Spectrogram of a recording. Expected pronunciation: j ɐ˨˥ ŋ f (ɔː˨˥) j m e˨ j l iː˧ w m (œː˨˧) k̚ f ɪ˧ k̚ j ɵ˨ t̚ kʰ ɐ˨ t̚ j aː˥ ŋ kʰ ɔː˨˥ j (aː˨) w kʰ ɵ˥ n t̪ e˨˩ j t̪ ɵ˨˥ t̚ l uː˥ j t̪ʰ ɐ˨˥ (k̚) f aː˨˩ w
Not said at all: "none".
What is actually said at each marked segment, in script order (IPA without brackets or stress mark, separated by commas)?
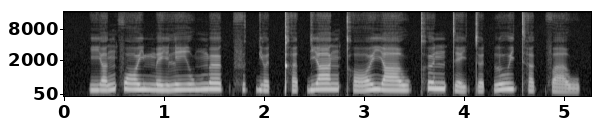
ɔː˧, œː˥, aː˧, k̚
